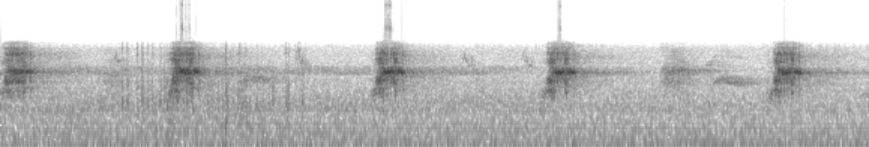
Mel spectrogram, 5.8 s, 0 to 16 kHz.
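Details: Various parakeets kept together in an aviary at the Neues Kranzler Eck in Berlin, showing social behaviour. A short, sharp chirp is repeated roughly every 1.2 seconds, five times, with faint background hum between calls.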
